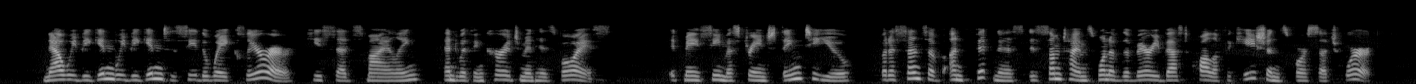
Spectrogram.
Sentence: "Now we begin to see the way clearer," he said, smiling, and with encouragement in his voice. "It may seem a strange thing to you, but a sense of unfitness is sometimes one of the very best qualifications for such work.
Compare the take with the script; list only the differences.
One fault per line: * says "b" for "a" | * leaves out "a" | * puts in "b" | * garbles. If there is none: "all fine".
* puts in "we begin"
* leaves out "in"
